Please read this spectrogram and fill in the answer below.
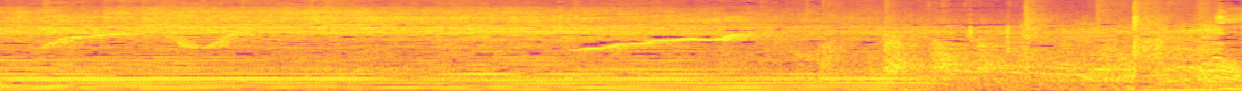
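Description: A rock band's final chord ringing out on electric guitars and bass, held for several seconds with a few high sliding guitar notes over it, ending the song. The chord stops about five seconds in, followed by a few short sharp sounds.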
